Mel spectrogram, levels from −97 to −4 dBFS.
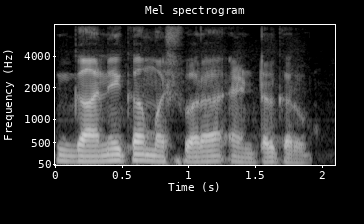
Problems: none marked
